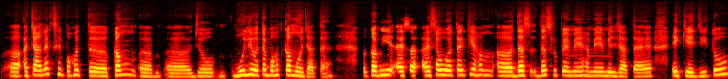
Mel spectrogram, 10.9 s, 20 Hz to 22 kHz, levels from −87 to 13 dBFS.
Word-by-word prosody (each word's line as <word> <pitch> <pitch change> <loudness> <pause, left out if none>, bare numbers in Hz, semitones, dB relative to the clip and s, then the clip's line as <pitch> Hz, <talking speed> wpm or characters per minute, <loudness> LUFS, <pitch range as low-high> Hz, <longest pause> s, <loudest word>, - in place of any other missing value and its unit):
अ, 195 - +1
अचानक 245 +6 +1
से 280 - -3
बहुत 235 +2 -1
कम 200 +5 +2 0.2
अ 190 - -3 0.4
अ, 165 -1 -3
जो 180 - -3 0.5
मूल्य 235 +6 +3
होता 245 +1 +6
है 235 - -2
बहुत 235 +1 0
कम 240 -1 +5
हो 210 -3 +1
जाता 155 -5 -5
है। 165 +6 -11 0.6
कभी 235 +2 +4 0.2
ऐसा 215 +1 +2 0.2
ऐसा 220 +3 0
हुआ 245 -1 +5
था 245 - +5
कि 265 +3 -5
हम 245 -2 -3
अ, 205 0 +3
दस 230 +3 +2 0.2
दस 240 +1 +1
रुपए 225 -1 -1
में 210 +1 -2
हमें 205 -1 -2
मिल 195 -2 -1
जाता 180 -1 -2
है 180 +2 -2 0.3
1 205 -1 +2
केजी 190 -1 -1
तो 250 +1 +4
215 Hz, 190 wpm, -19 LUFS, 190-240 Hz, 0.6 s, होता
